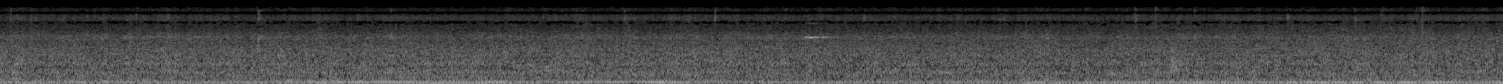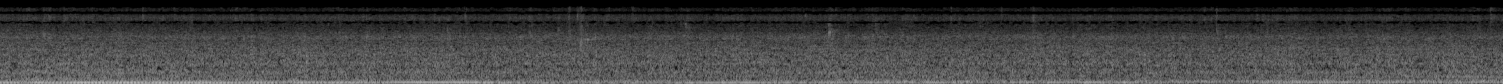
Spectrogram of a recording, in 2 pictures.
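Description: Heavy rain falling steadily on corrugated metal roofs and the street. A low rumble of passing motorbike engines comes and goes, loudest about halfway through, and there is one short sharp tap about eight seconds in.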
